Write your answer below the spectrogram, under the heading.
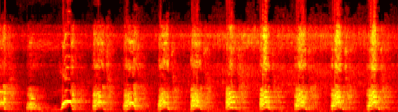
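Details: Angry German Shepherd giving about ten sharp, evenly spaced barks, roughly two per second, with a short rising whine-like tone between the first barks.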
